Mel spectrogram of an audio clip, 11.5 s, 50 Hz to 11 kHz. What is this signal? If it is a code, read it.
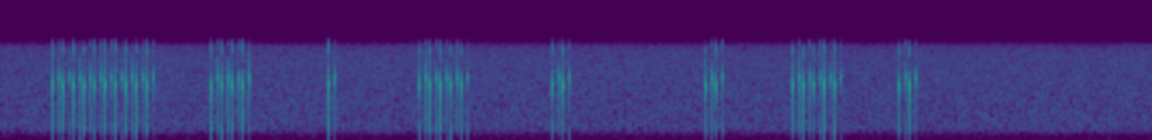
Pulse dialling, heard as clicks on a phone line, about 10 pulses a second, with phone line noise. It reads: 0 4 1 5 2 2 5 2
